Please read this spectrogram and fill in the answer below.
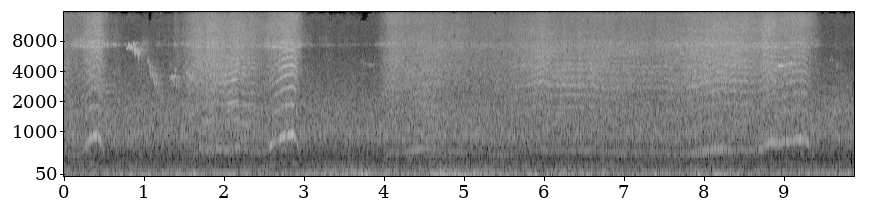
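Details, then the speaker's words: FuriBee X215 Pro-S brushless FPV quadcopter: steady buzzing hover tone that briefly wavers in pitch; intermittent motor jitter, not constant, cause unclear, soft-mounting motors considered. "did you hear that little Jetta there hmm definitely a jitter which is surprising really with that I am you being isolated but yet definitely a jitter there"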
